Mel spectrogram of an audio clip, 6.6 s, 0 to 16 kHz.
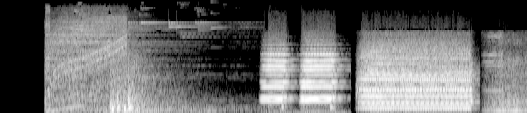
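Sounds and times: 
car horns honking to salute a patron saint in San Lorenzo del Escorial: 3.2 - 6.0.

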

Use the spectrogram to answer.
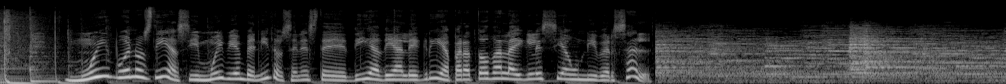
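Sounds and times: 
speech: 0.7 - 6.8
church bells pealing in celebration: 6.6 - 10.0.

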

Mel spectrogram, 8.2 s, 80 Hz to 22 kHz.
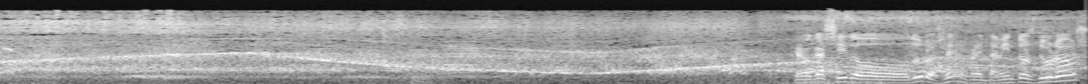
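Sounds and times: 
rough wash of street noise during football supporter clashes: 0.0 - 8.1
wailing siren during violent street clashes between football supporters: 0.0 - 8.1
speech: 6.0 - 8.1.

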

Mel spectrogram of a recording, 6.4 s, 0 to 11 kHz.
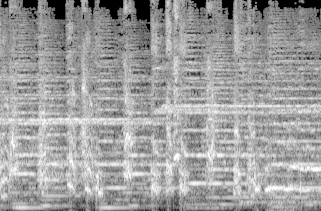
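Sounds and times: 
dog barking: 0.2 - 5.3.

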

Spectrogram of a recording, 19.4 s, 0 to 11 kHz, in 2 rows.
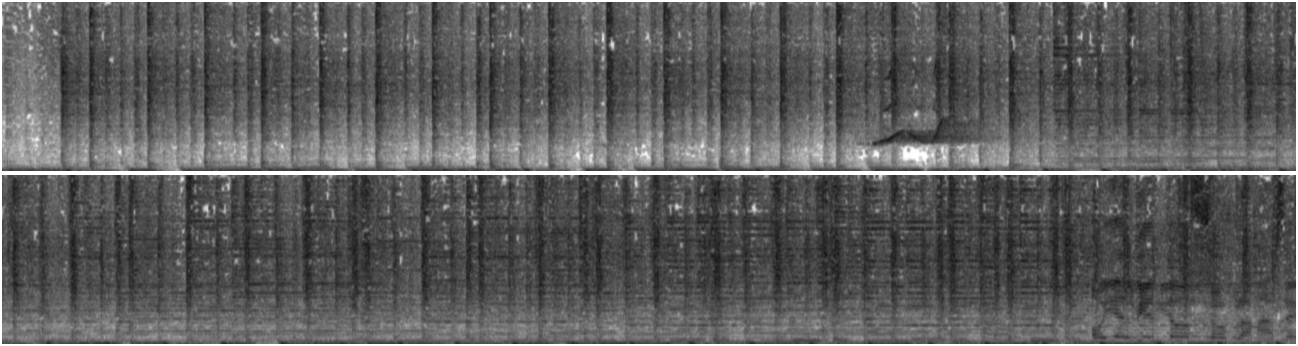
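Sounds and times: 
upbeat pop track with punchy drum beat and bouncing bass line: 0.0 - 19.4
whistled melody opening a pop song: 6.4 - 7.6.

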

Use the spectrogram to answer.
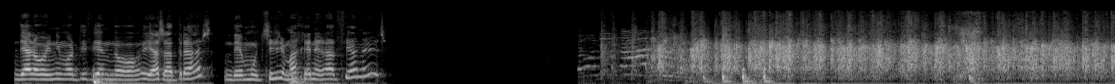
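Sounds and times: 
speech: 0.2 - 4.0
large audience applauding during emotional speech: 5.8 - 11.1.

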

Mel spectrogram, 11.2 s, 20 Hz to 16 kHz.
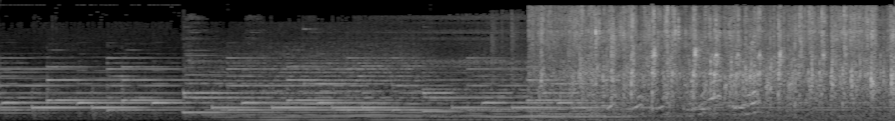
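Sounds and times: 
sustained melodic music passage: 0.0 - 11.1
crowd applauding as an actress's coffin arrives at the Teatro Español: 6.6 - 11.1.

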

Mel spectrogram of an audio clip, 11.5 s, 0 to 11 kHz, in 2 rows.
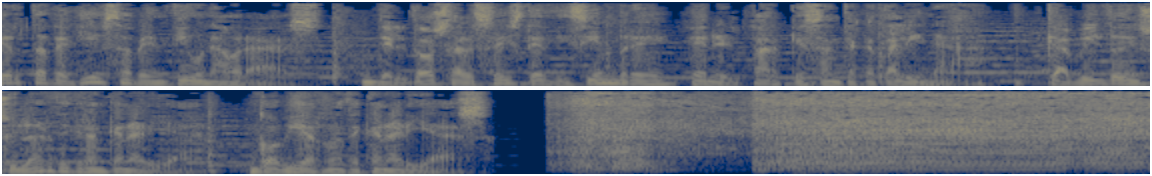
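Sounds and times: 
speech: 0.0 - 8.3
power drill whirring: 8.5 - 11.4.

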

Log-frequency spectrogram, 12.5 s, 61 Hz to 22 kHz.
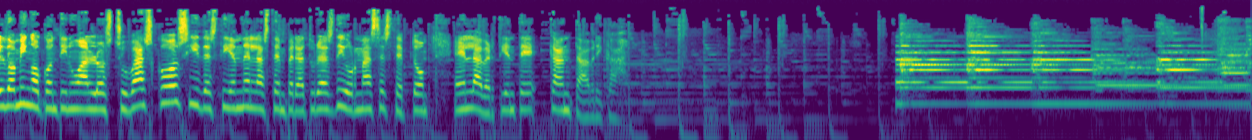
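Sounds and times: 
speech: 0.0 - 6.4
church bells in Navarra Spain ringing a melody to warn of climate events: 9.0 - 12.5.

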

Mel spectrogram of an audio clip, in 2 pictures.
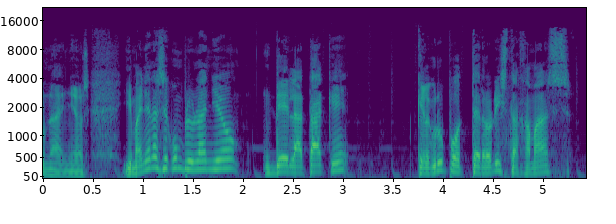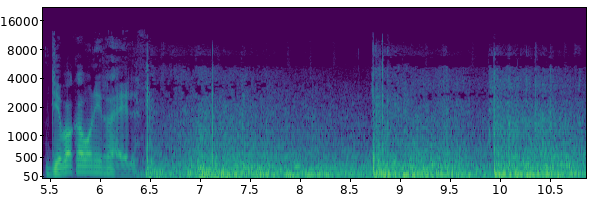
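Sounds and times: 
speech: 0.0 - 6.7
heavy explosions with rolling echo: 6.4 - 10.8.

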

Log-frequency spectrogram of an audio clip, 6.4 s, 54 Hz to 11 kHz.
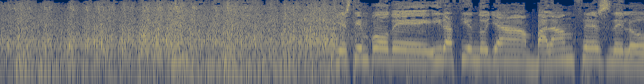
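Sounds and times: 
festival firecracker string explosions: 0.0 - 3.8
speech: 3.4 - 6.4.

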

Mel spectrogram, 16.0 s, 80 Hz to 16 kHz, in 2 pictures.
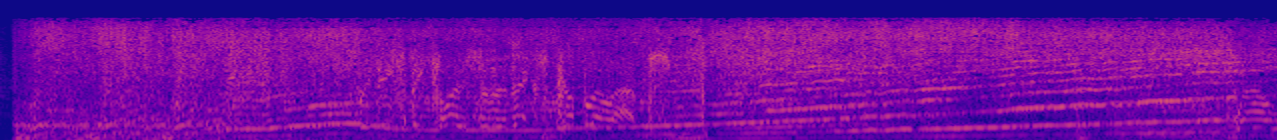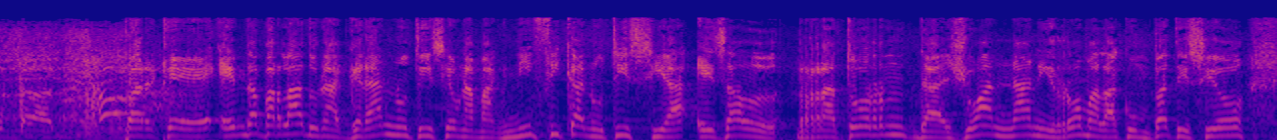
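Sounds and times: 
racing car engine revving through gear changes: 0.0 - 9.0
speech: 8.8 - 15.9.

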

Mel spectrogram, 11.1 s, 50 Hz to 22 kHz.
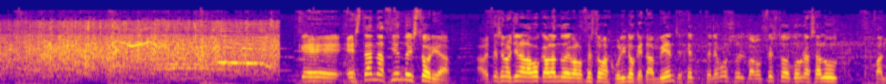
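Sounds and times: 
crowd applause for a women's basketball team winning the European championship: 0.0 - 3.5
speech: 3.8 - 11.0.

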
